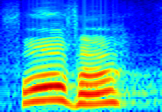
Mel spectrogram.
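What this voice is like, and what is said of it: Little boy voice, British accent. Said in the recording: “I always imagine this little portion is a little British accent, little boy.”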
